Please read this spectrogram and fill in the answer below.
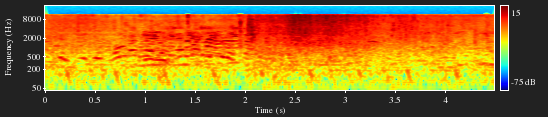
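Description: A swimmer splashing into the sea beside a boat's ladder, a rush of water noise about halfway through, with people's voices around it.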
